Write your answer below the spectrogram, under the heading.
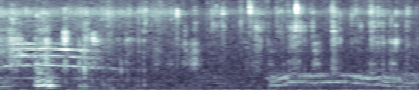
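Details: Angry cat eating food: a short harmonic meow-like cry near the start, then a quiet pause, followed by a low, drawn-out wavering growl lasting over a second, with faint clicking and rustling throughout.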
